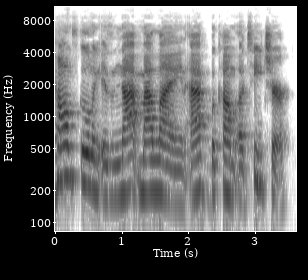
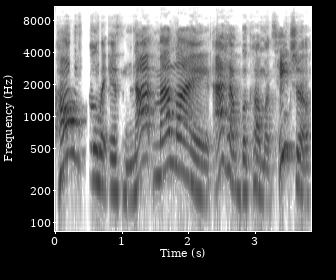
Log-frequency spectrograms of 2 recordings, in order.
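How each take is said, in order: First: It is read flatly, with little emotion. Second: It is read with strong, exclaiming emotion.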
